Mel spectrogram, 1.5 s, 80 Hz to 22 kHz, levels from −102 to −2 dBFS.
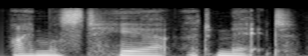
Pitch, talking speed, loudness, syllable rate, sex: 140 Hz, 155 wpm, -21 LUFS, 4.6 syllables/s, male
